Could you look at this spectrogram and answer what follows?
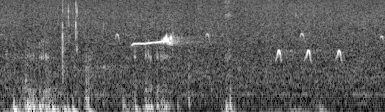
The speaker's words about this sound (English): Wild bird. It's probably the same one that was giving flight calls.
